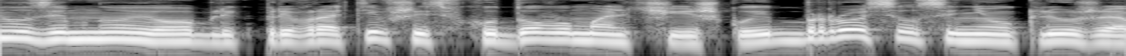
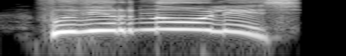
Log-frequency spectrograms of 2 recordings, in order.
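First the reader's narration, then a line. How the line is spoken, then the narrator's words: Smallest one shouting. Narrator (Russian): самый маленький из них закричал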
